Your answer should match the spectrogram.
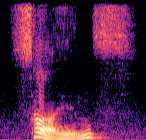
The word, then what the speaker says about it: science: ascend abscess conscious transcend in all these words if we pretend that there is no see and if we read the words the words give us the same pronunciation so here c is silent now where d is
